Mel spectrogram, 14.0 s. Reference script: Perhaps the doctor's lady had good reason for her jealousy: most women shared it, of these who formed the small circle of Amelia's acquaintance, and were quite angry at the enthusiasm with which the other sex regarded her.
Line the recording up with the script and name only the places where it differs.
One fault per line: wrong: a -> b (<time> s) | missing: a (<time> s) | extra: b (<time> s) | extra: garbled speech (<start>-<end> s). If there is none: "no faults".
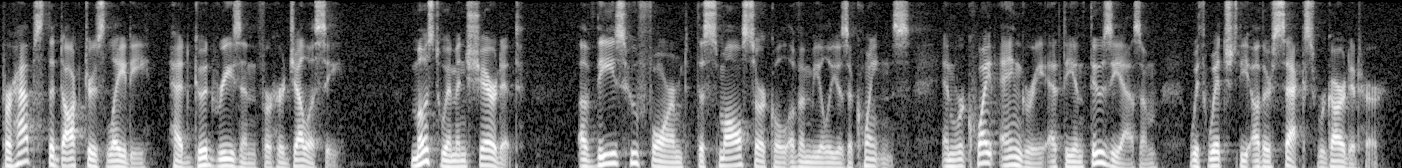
no faults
